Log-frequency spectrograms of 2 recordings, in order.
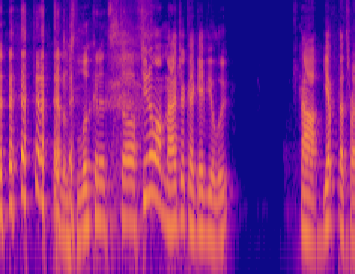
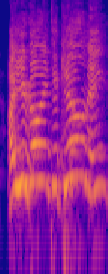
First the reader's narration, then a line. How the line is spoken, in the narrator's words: She yells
